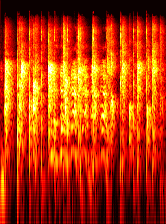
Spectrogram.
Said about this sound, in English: Round of applause for Blue Chew.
